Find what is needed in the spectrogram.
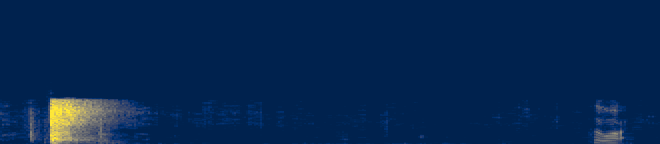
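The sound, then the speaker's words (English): A single gunshot in a radio drama: a sharp, loud crack with a quickly decaying tail, then near silence, then a brief vocal sound near the end. “Right after Leo took that shot at me.”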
